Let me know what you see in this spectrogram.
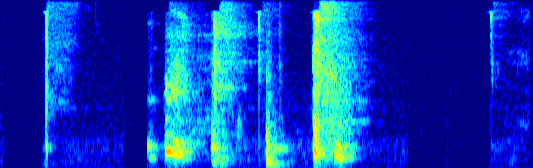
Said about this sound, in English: I got a cough real quick.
